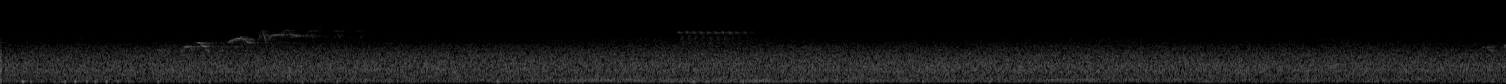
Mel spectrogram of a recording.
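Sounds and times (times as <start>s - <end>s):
outdoor background noise: 0.0s - 15.0s
small bird singing: 1.6s - 3.7s, 6.8s - 7.6s.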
